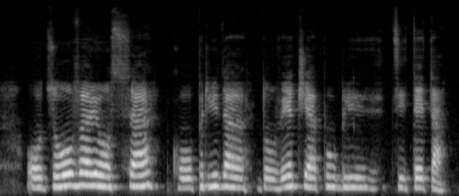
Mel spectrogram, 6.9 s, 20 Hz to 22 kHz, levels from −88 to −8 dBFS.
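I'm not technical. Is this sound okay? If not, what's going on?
Yes, nothing in this speech recording stood out as a problem when listening to it.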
